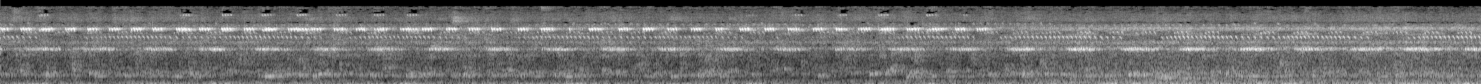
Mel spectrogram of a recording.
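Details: Crickets (jangkrik) used to repel rats, lull to sleep and train songbirds: fast, high pulsed chirps, about two per second, over a steady lower buzzing chorus; the loud pulsing stops after ten seconds, leaving the softer drone.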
